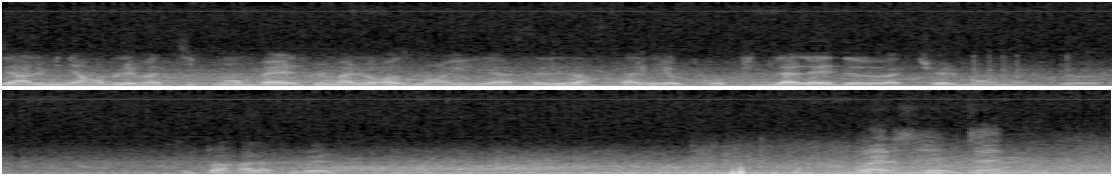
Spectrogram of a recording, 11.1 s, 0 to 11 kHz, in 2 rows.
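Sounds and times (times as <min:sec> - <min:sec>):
person speaking: 0:00.0 - 0:05.6
low rumble and hiss: 0:00.0 - 0:11.0.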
